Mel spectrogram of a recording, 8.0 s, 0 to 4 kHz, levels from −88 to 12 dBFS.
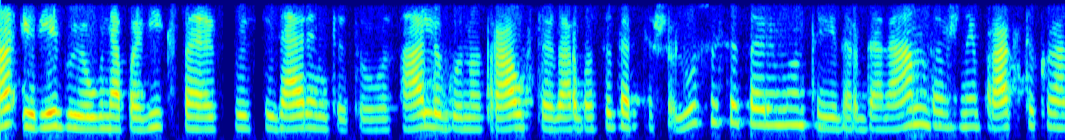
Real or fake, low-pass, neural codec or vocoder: real; 3.6 kHz; none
